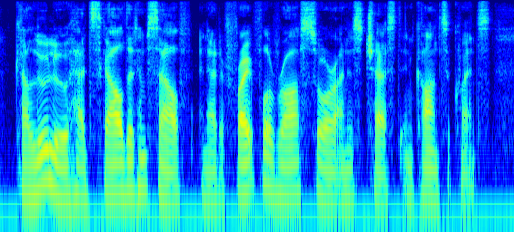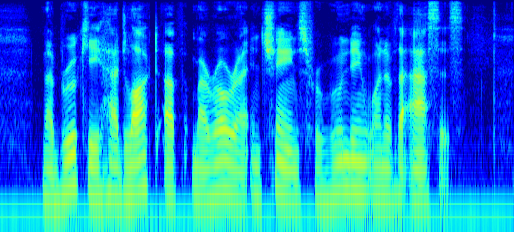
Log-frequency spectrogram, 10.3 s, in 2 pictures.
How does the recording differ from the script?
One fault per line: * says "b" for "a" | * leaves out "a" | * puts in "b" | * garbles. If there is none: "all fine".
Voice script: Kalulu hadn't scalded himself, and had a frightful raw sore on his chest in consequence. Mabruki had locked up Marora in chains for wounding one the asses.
* says "had" for "hadn't"
* puts in "of"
